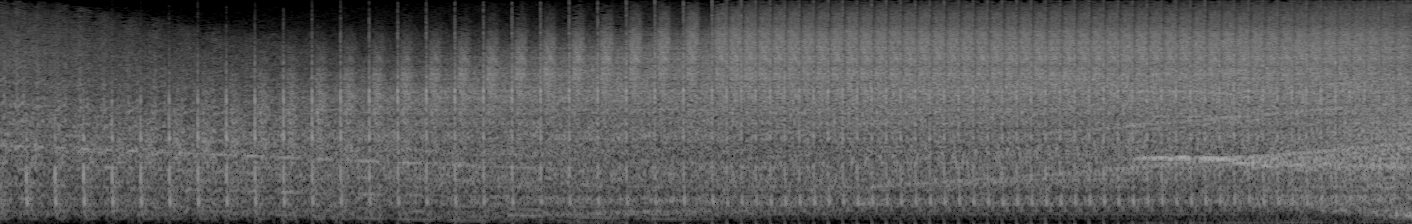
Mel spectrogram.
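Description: Psychedelic trance build-up: the bass and kick drop out, and a rapid percussive roll speeds up until it blurs into a continuous rising noise sweep. A rising tone joins it near the end as the loudness climbs toward the drop.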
